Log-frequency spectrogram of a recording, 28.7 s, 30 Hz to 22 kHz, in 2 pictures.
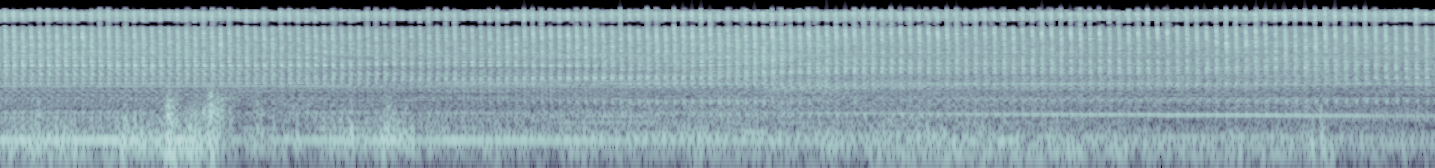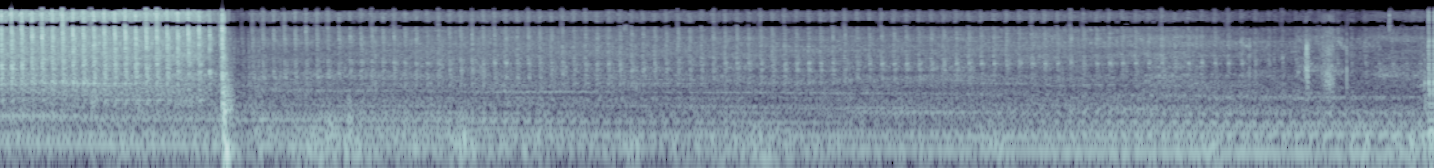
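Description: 2018 Dodge Charger engine idling steadily. About two-thirds of the way through a single sharp thud, after which the engine sounds quieter and duller.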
